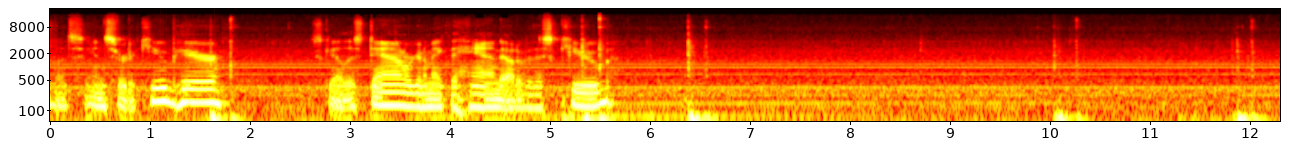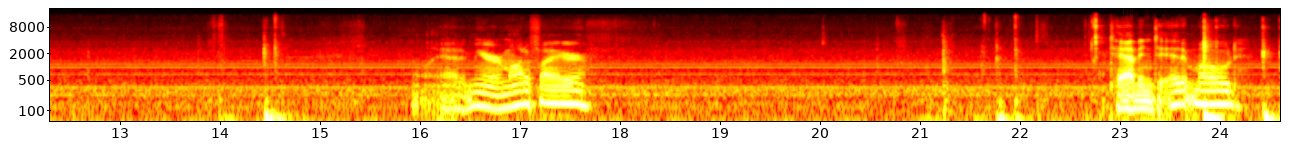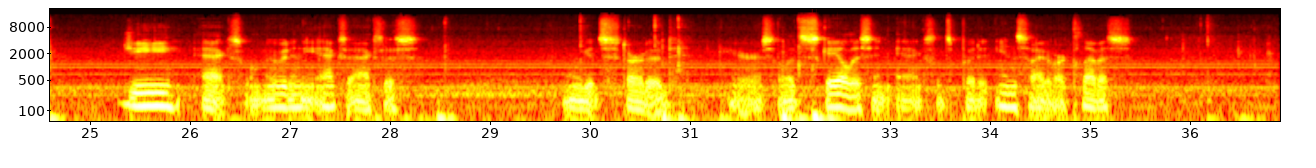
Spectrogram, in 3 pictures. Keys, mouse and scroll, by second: 0.1 click, 0.9 scroll down 1, 2.1 s, 5.5 click, 6.0 z, 7.0 g, 9.1 click, 9.5-10.3 scroll up 5, 10.8 click, 10.8 s, 12.1 click, 12.1 g, 14.3 click, 14.8 KP_1, 17.1 click, 18.1 click, 22.1 Tab, 24.3 g, 27.8 click, 28.8 KP_3, 30.4 middle click, 31.0 z, 31.6-32.2 scroll up 5, 32.3 s, 36.2 click.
